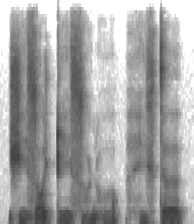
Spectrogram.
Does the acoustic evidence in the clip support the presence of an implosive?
no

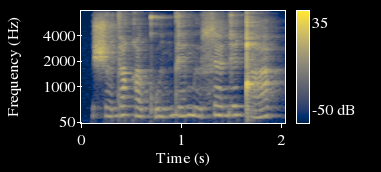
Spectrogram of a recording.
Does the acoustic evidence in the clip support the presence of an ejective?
yes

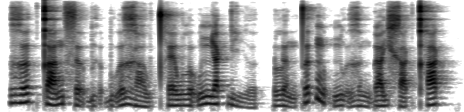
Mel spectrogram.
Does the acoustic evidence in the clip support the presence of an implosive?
yes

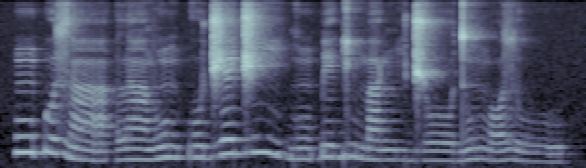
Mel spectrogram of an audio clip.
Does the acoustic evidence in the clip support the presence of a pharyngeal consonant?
no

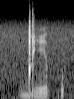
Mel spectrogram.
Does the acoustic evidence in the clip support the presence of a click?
yes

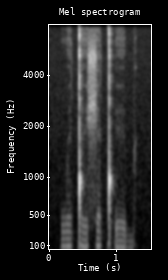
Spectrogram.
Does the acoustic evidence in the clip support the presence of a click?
yes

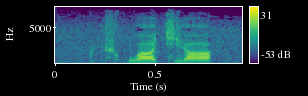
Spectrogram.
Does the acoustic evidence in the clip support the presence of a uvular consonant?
no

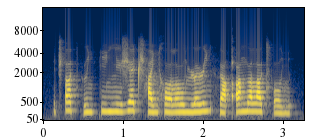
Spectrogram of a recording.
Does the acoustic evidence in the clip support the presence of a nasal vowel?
no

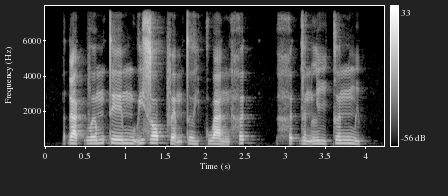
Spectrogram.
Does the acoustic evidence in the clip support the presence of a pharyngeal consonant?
no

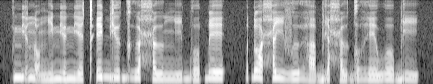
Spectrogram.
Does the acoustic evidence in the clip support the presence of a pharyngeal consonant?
yes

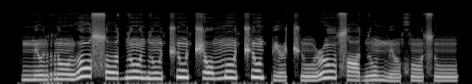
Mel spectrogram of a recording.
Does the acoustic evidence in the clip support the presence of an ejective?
no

